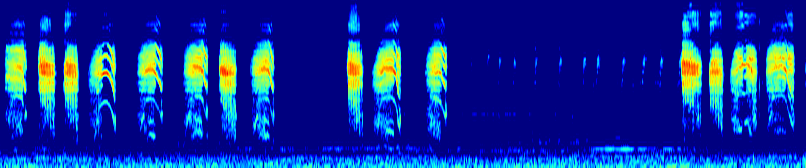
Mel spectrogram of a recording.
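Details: Harsh 'ciet ciet' lure call of the kaso-kaso bird (singo barong), meant to attract rivals: rapid bursts of rasping high notes in three groups separated by short silences.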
